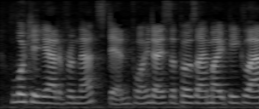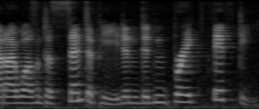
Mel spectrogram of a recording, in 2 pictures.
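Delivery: loud, scornful grumbling; cross bedridden man, sarcastic. A narrator's reading.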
